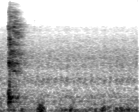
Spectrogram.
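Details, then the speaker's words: Single short, sharp cough from an adult woman who is sick with a cough, sore throat and hoarse voice, followed by low background rumble; cough. "भाऊ मी अ जवळ नको येऊ तुला बी होईल खोकला नाहीतर काय"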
